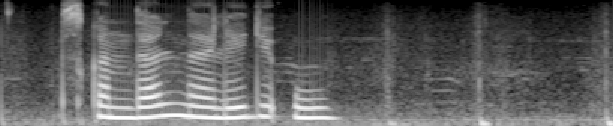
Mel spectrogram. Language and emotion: Russian, neutral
